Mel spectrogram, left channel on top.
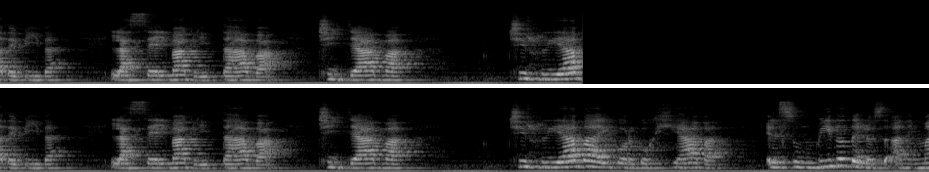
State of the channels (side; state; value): left; drops out; at 5.9 s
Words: de vida. La selva gritaba, chillaba, chirriaba y gorgojeaba. El zumbido de los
